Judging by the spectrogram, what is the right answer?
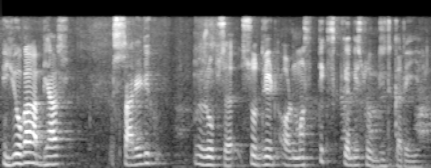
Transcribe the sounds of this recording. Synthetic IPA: joːɡaɐbʱjaːsː | aːɾiɾik | ɾuːpsesʊd̪ɾid̪ɔːɾmɐst̪ɪkskebʱisʊd̪ɾid̪ʱkəɾəɦiɛː

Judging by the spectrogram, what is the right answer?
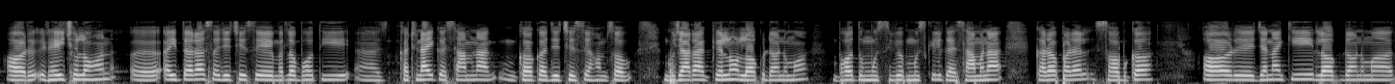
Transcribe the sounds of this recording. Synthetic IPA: ɔːɾɾəɦit͡ʃʰəloɦənəit̪əɾəɦsə̃d͡ʒet͡ʃʰɛsemət̪ləbːəɦut̪ɦikəʈʰnaikesamnakɔked͡ʒet͡ʃʰɛseɦəmsəbɡud͡ʒaɾakelɦũlɔkɖaʊnme | bɔɦut̪musimuskilkesamnakəɾəpəɽəlsəbkə | ɔːɾd͡ʒenakilɔk̚ɖaunme

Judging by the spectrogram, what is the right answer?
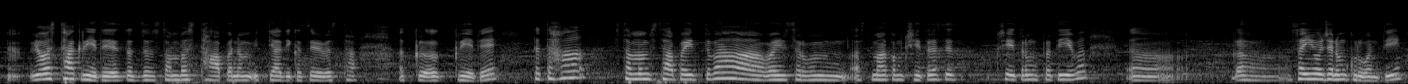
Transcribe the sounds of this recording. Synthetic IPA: ʋjɐʋɐst̪ʰaːkɾijɐt̪eːɐd̪ɐst̪ɐmbʱɐst̪ʰaːpɐnɐmit̪jaːd̪ʱikɐsjɐʋjɐʋɐst̪ʰa | kɾijɐt̪eː | t̪ɐt̪ɐɦɐ̆ | st̪ʰɐmɐmst̪ʰaːpɐjit̪ʋaːʋɐjɾsɐɾʋɐmɐ̰smaːkɐmkʂeːt̪ɾɐsjɐ | kʂeːt̪ɾɐmpɾɐt̪iːʋɐ | sɐ̃jjoːd͡ʒɐnɐmkuɾuʋɐnt̪i

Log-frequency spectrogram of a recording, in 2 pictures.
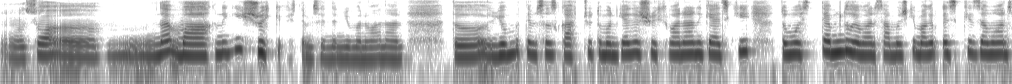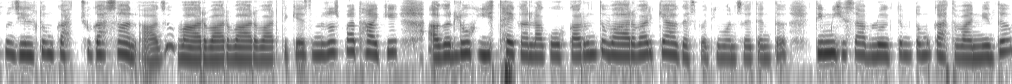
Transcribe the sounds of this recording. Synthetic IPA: sɔ | nɐʋaːknɨɡʲiʃɾukʰʲəsʲt̪ɐmsɐnd̪ɐnjumɐnʋaːnaːnt̪ɨjumt̪emsɐnzkɐt̪̚ʰt͡ʃʰut̪umɐnkʲɛːzɐʃɾukʲʰʋaːnaːnkʲɛːzkit̪uməsʲt̪emd̪uɦojʋansamɐd͡ʒkʲimɐɡɐɾəzkizɐmaːnɐsmɐnzilt̪umkɐt̪̚t͡ʃʰuɡɐsaːna̰ːzʋaːɾʋaːɾʋaːɾʋaːɾt̪ɨkʲesʲt̪imɐzuzpɐt̪ʰaːkiɐ̰ɡɐɾloːkʰjit̪ʰɐjkɐnlaːkoːkkɐɾunt̪ɨʋaːɾʋaːɾkʲaːɡɐsʲpɐt̪jumɐnsəːt̪ʲɐnt̪ɨt̪imiɦisaːbloːɡ̚ʲt̪imt̪umkɐt̪ʰʋaːnʲːit̪ɨ

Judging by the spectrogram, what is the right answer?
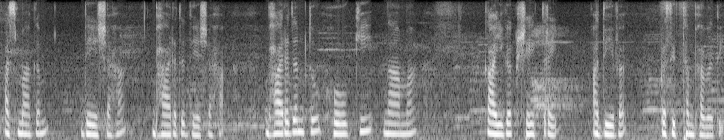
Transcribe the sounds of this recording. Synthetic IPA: ɐsmaːɡɐm | d̪eːʃɐɦɐ̆ | bʱaːɾɐt̪ɐd̪eːʃɐhɐ̰̆bʱaːɾɐt̪ɐmt̪uhoːkinaːmɐ | kaːjuɡɐkʂeːt̪ɾeː | ɐd̪eːʋɐ | pɾɐsid̪ʱːɐmbʱɐʋɐt̪i

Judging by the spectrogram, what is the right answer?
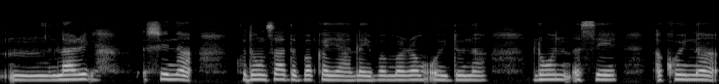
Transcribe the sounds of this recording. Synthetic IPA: laɾik̚ | sinɐkʰudɔŋsadɐbɐkɐjalɐjbɐmɐɾɐmo̰jdunɐlonɐ̰siɐ̰kʰojnɐ

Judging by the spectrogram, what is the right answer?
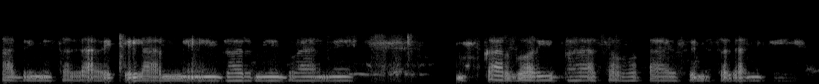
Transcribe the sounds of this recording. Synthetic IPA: aːd̪ʱimẽsə̰d͡ʒa̰ʋḛkelaːlmẽɡʱəɾmẽd̪ʋaɾmẽ | kaɾɡoɽibʱəɾasə̰bɦoːt̪aɦɛʊsimẽsɐd͡ʒanekeɦi

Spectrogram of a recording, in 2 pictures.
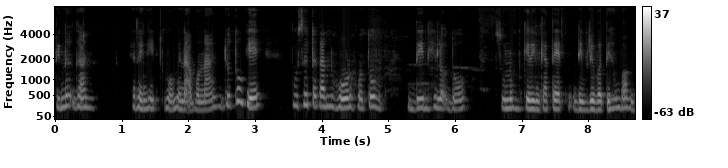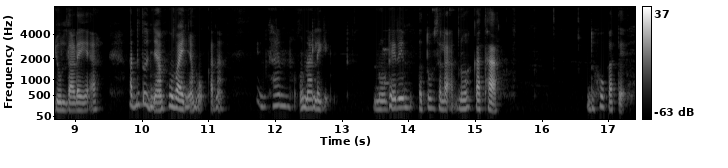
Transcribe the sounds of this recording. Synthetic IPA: t̪inəʔɡan | hɛɾɛŋɡit̪̚ˀɡɔmɛna̰ʔbɔnad͡ʒɔt̪ɔɡɛ | pusəɾʈakanɦɔɽhɔ̃t̪ɔm | d̪inɦilɔʔd̪ɔ | sunumkiɾiɲkat̪ɛt̪̚ˀɖibɾibət̪iɦɔmbamd͡ʒuld̪aɽɛja̰ʔa̰ | at̪nɛt̪ɔʔɲamhɔ̃bajɲamɔ̰ʔkana | inkʰanɔnaləɡit̪̚ | nɔɖɛɾinət̪umsɛla̰ʔnɔwakat̪ʰa | d̪ɔhɔkat̪ɛ̰t̪̚

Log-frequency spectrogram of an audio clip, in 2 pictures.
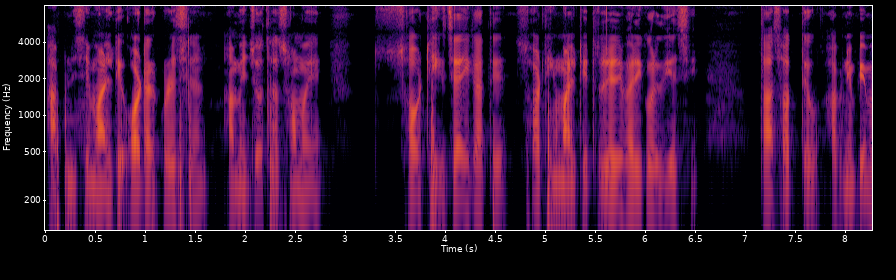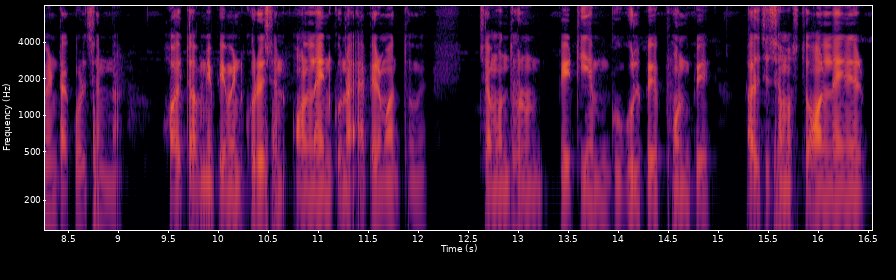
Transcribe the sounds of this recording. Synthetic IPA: apnid͡ʑemalʈiʔɔɾɖaɾkoɾet͡ɕʰilen | amid͡ʑɔt̪ʰaʃɔmɔe | ʃɔʈʰikd͡ʑaeɡat̪eʃɔʈʰikmalʈit̪eɾeɾibʱaɾikoɾed̪ijet͡ɕʰi | t̪aʃɔt̪ːeoapnipemeɳʈːakoɾet͡ɕʰenːa̰ | hɔjt̪oapnipemeɳʈ̚koɾet͡ɕʰenɔnlajnkono̰ʔɛ̰peɾmad̪ʱome | d͡ʑɛmond̪ʱoɾunpeʈiemɡuɡulpepʰonpe | aɾd͡ʑeʃɔmost̪oɔnlajneɾ

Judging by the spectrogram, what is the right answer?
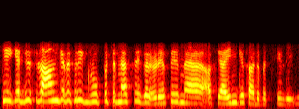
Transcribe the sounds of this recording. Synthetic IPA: ʈʰiːkɦɛːd͡ʒɪsɾãːŋɡked̪ɐkʰɾiɡɾupːt͡ʃmɛ̃ːsekəɾɽeopʰɪɾmɛ̃ːə̰sjaːɪŋɡkesaːd̪ebɐtːʃʰẽleː

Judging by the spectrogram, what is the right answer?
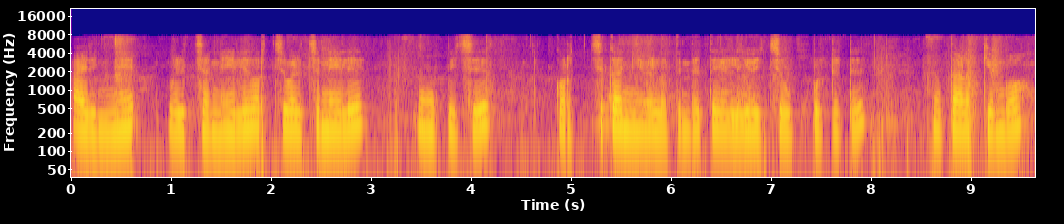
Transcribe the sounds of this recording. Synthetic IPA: ɐɾiɲːɨʋeɭit͡ɕːɐɳːejilɨkurɐt͡ɕːɨʋeɭit͡ɕːɐnːejilɨ | muːpːit͡ɕːɨ | kurɐt͡ɕːɨkɐɲːiʋeɭːɐt̪ːindet̪eɭːijojt͡ɕːɨupːiʈːiʈːɨ | ut̪ːɐɭɐkʲːumbo̞ː

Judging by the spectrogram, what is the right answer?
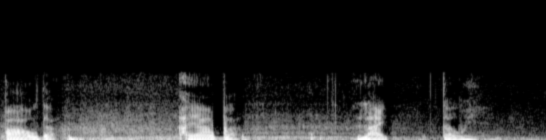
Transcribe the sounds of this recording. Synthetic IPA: pawdɐ | jabɐ | lajp̚ | tɐwi

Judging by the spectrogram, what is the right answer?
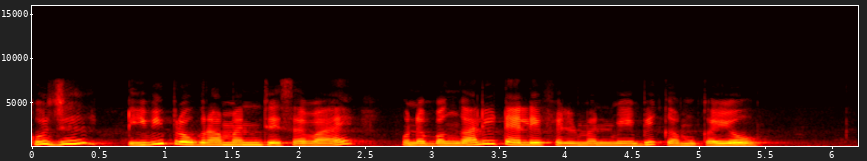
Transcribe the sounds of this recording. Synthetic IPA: kʊd͡ʑʱʊ̆ʈiːʋipɾoːɡɾaːmənɪ̆d͡ʑeːsɐʋaːɪ | ʊnəbɐ̃ŋɡaːliʈeːlefɪlmənɪ̆mẽbʱɪkɐmkɐjoː

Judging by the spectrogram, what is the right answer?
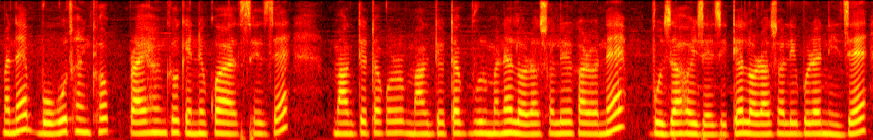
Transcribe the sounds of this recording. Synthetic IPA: manɛboɦutxɔŋkʰɔk̚pɹajxɔŋkʰjɔkɛnɛkuaːsɛzɛ | mak̚dɛtakɔɹmak̚dɛtak̚bʊɹmanɛlɔɹaswaliɹkaɹɔnɛ | buzaɦojzajzetialɔɹaswalibʊɹanizɛ

